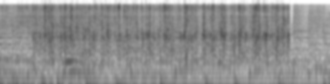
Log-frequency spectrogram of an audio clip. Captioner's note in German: Applaus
